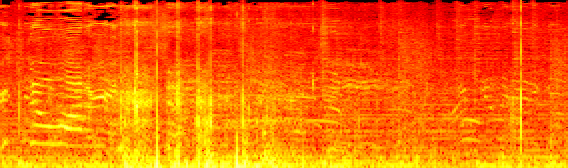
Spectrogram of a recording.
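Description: Water splashing close by as a swimmer moves through river water, with a cluster of sharp splashes between about one and two seconds in. Excited voices come just before them.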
